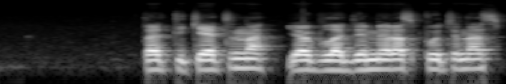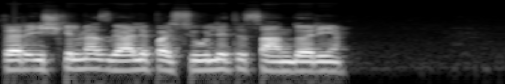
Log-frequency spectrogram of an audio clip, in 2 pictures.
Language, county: Lithuanian, Vilnius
